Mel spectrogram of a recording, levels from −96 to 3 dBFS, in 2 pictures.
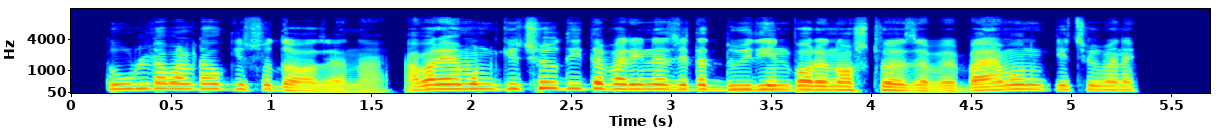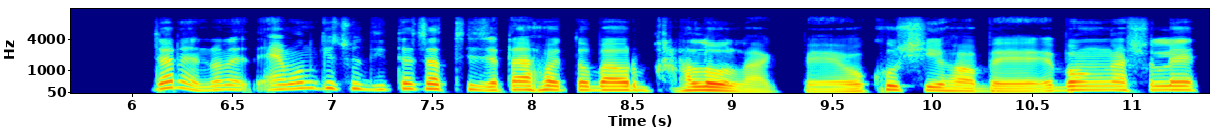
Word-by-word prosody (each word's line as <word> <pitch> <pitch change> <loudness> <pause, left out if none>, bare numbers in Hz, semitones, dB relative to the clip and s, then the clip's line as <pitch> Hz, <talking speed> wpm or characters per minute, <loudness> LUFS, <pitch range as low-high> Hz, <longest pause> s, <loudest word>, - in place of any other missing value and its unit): তো - - -6
উল্টাপাল্টাও 220 -1 +1
কিছু 200 0 -4
দেওয়া 125 -3 +1
যায় 105 -1 -6
না। - - -9 0.2
আবার 195 +2 +5
এমন 220 +1 +3
কিছু 215 +4 0
দিতে 230 0 +2
পারি 205 -1 +4
না - - +4
যেটা 195 0 +1
২ 185 0 +2
দিন 185 - +4
পরে 175 -2 +5
নষ্ট 160 - -1
হয়ে 135 -3 +2
যাবে 120 -1 -2
বা 140 - +4
এমন 200 +2 +2
কিছু 180 0 -5
মানে 165 0 -2 0.8
জানেন 245 -8 0
মানে 185 +1 -4 0.2
এমন 225 +4 -2
কিছু 230 -2 -4
দিতে 185 +5 -3
চাচ্ছি 205 -3 0
যেটা 170 +3 0
হয়তোবা 165 -1 +1
ওর 160 - +2 0.2
ভালো 150 +1 +5 0.2
লাগবে, 95 +1 -9 0.2
ও - - 0
খুশি 160 -4 0
হবে 115 -2 -1 0.2
এবং 170 +5 +1 0.2
আসলে 170 +3 -2
175 Hz, 205 wpm, -23 LUFS, 150-210 Hz, 0.8 s, আবার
